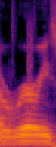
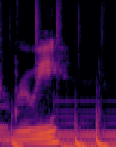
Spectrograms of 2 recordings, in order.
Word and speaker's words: Rui: like two weeks uh rory's after he came out i think i keep saying rory like r-u-r-i i know it's rui i don't know how to pronounce it to be honest scotty barnes uh b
